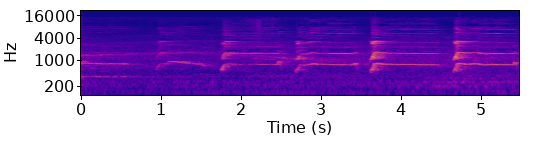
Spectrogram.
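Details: Sophia, a Blue Roan Cocker Spaniel puppy, mimics passing sirens, howling along in short, rising, tonal wails about once a second.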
